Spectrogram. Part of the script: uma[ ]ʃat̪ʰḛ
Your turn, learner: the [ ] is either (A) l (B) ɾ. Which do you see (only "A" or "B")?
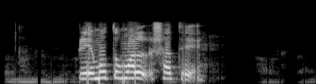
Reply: A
